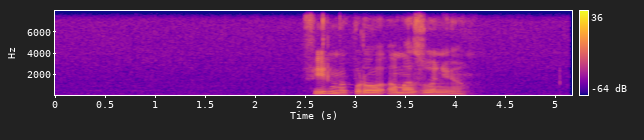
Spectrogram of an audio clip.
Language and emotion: Russian, neutral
